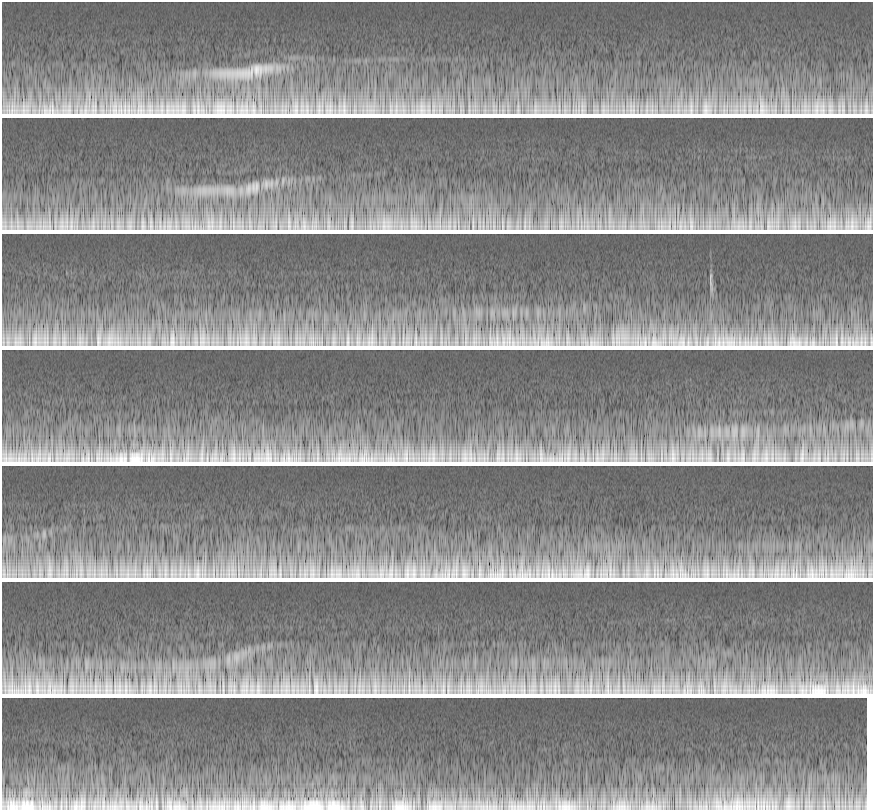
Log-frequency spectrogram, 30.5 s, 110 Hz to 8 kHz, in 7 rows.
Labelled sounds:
1.4	2.0	humpback whale, 0.80 to 1.1 kHz

